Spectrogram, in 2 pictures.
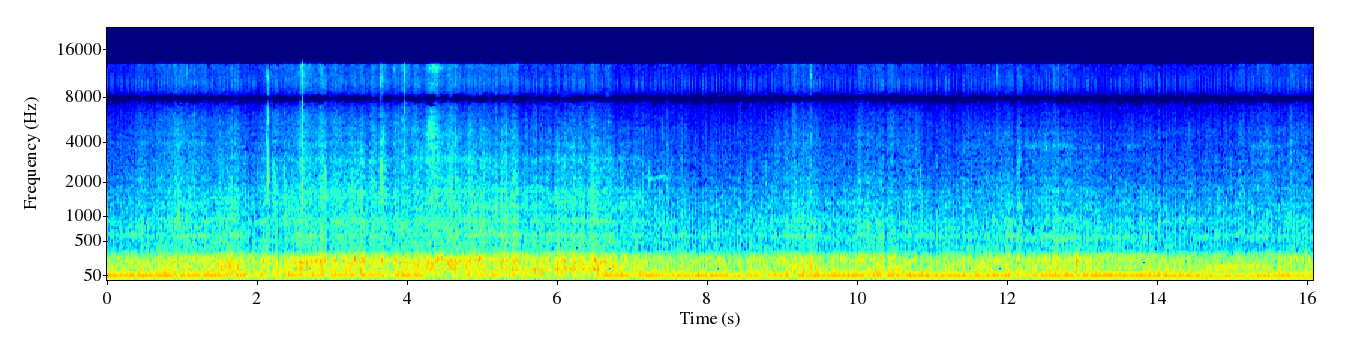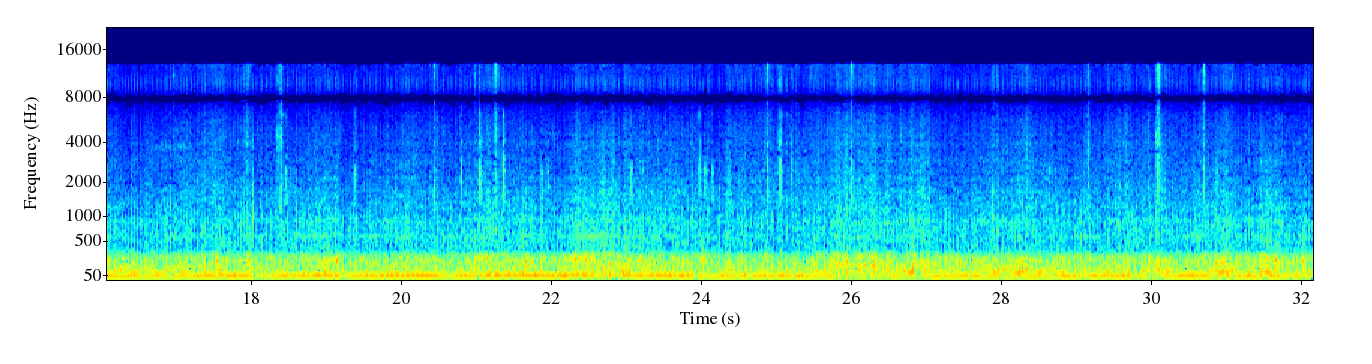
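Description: A 4x4's engine running at low speed, heard from inside the cab as it drives over a rough, muddy woodland track, a steady low rumble with scattered short clicks and knocks.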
